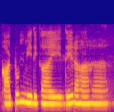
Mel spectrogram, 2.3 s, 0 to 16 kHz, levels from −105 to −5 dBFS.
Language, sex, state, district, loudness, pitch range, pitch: Hindi, male, Jharkhand, Palamu, -13 LUFS, 195-205 Hz, 195 Hz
